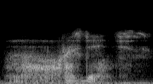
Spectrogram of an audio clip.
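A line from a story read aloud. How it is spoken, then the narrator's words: Whisper. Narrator (Russian): прошептал он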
